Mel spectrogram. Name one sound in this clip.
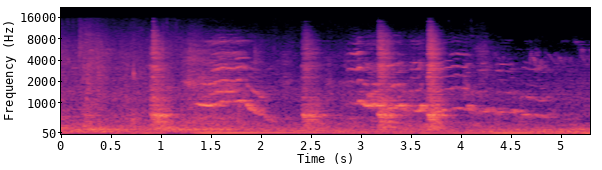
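A young woman speaks in a worried voice nearby.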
